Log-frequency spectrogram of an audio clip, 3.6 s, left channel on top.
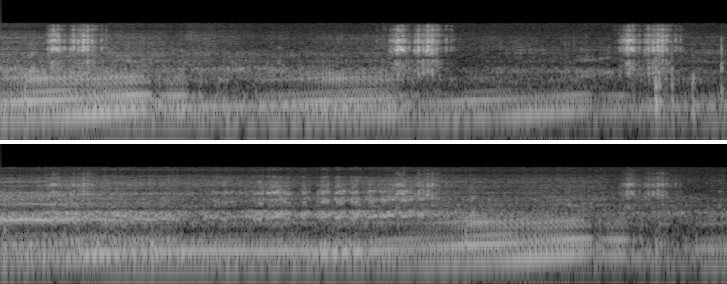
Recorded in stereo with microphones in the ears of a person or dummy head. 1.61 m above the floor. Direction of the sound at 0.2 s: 45° left (ahead or behind).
